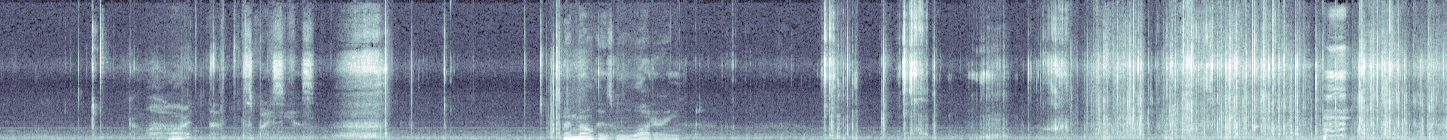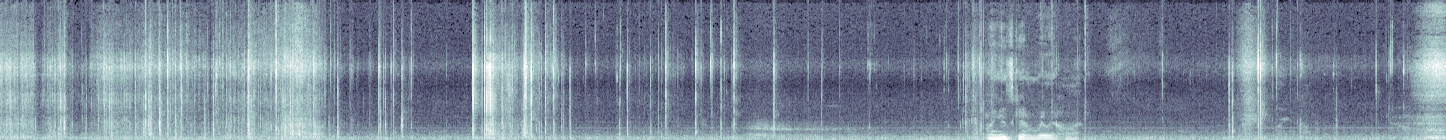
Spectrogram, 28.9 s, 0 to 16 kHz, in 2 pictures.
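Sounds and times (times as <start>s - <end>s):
chip bag crinkling: 5.4s - 5.7s, 8.2s - 21.9s, 23.9s - 24.4s.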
